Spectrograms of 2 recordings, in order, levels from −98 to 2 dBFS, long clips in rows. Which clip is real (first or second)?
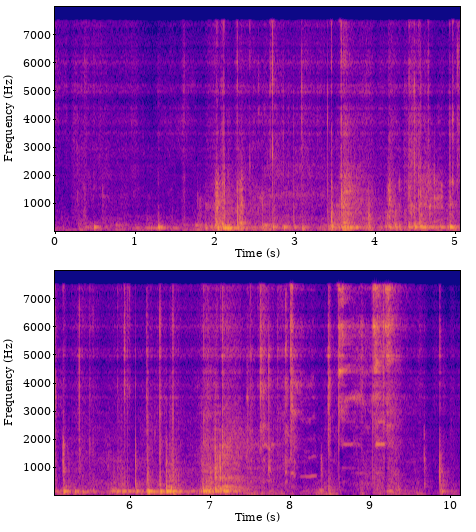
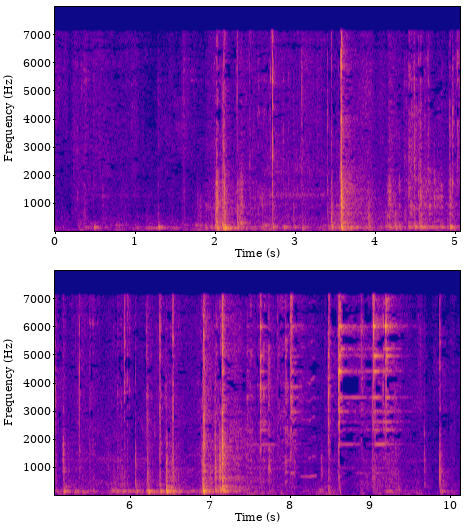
second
